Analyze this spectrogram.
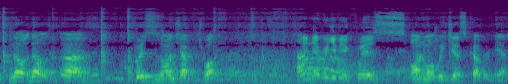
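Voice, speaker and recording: Noticeable background noise sits under speech at a moderate pace with lively intonation. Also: man, fairly high pitch for a man. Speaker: college math instructor. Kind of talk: classroom lecture. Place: classroom.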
